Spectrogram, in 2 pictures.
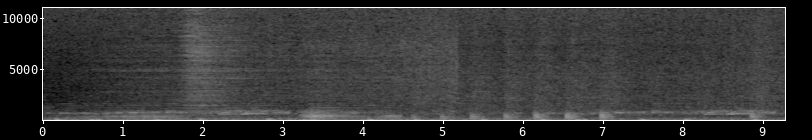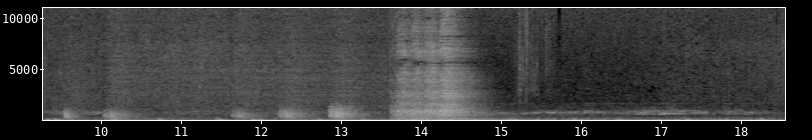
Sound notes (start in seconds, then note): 6.4 the rhythmic banging continues; 14.3 bang bang bang bang!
